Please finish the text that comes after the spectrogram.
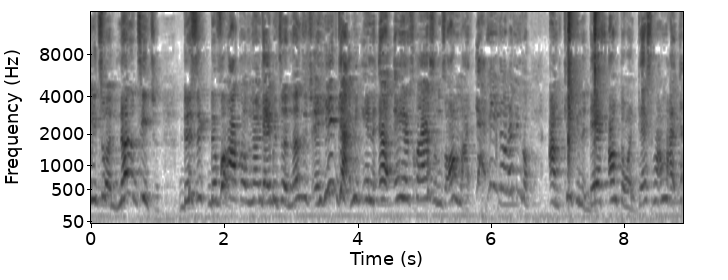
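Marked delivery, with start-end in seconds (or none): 5.9-6.6 high, softer mock cry to be released; retold struggling plea. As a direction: imitate a struggle to break free, pitched way up. Re-enacts struggling in teacher's grip.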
